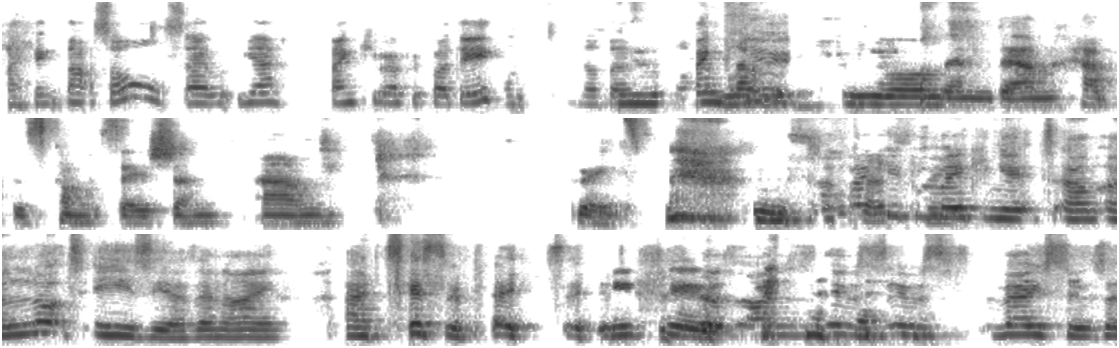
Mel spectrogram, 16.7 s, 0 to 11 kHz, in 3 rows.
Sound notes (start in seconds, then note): 14.8 women chuckling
